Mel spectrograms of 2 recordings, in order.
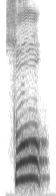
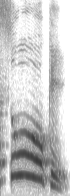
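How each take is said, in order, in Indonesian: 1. Kata itu berakhir dengan konsonan, tidak ada vokal. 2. Kata itu berakhir dengan bunyi vokal. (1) "saya tidak bunyikan huruf akhirnya" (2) "sebutkan harakah harakah akhirnya"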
